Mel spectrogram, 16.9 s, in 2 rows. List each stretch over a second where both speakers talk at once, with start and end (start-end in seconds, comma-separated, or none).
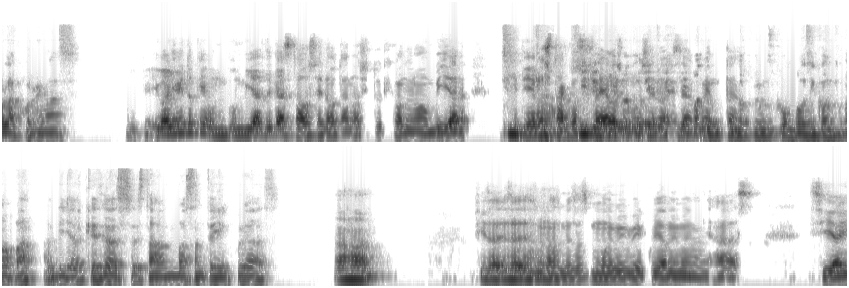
5.1-7.4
